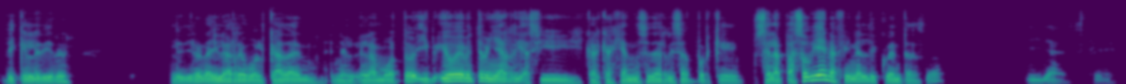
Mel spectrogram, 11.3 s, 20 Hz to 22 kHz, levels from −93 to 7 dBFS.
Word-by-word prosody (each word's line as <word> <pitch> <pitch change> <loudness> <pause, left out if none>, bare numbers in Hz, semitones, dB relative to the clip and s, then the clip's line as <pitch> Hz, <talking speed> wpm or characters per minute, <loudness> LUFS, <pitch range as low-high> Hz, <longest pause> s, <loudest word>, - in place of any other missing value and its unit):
de 125 - -5
que 130 - -2
le 120 -2 +1
dieron 130 +2 -1 1.0
le 125 -1 -4
dieron 125 +2 0
ahí 120 -1 +2
la 125 +1 +3
revolcada 115 -1 0
en 110 -2 -5
en 105 +1 -9
el 105 +1 -8
en 110 - -2
la 100 - -2
moto, 120 +6 0
y 130 -1 -2
y 150 - +4
obviamente 155 0 +7
venía 135 -3 +3
ri 135 -1 -3
así 110 -1 -5
carcajeándose 110 +4 -4
de 125 - 0
risa 120 0 -5
porque 105 -5 -8
se 115 - -2
la 105 - +1
pasó 125 +11 +1
bien 220 0 +8
a - - +4
final 130 -2 -1
de 130 - -3
cuentas, 115 -4 -5
¿no? 165 +7 -14 0.8
Y 110 0 -13
ya, 115 -1 -11 0.2
este 100 0 -30
120 Hz, 195 wpm, -24 LUFS, 110-130 Hz, 1.0 s, bien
